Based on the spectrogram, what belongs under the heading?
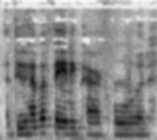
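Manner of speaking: soft laughing whisper, half to herself; amused hushed confession; giggly whisper. Real, not acted. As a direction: whisper it with a little laugh, a bit embarrassed. Laughing aside about fanny pack.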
